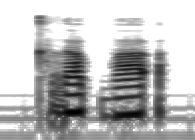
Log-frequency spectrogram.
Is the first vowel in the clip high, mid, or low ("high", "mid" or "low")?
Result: low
